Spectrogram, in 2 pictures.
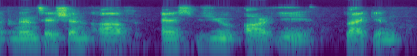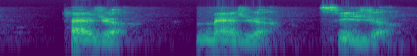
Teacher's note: the sound is accommodated with the vibration of the vocal cord because this is a voice consonant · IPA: /ʒ/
